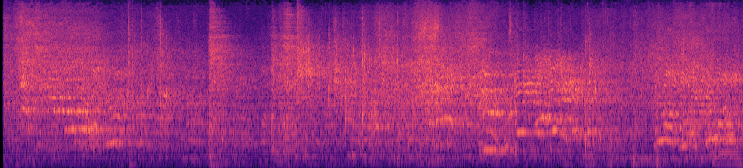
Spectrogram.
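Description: Ice hockey play: indistinct voices calling out across the rink, mixed with sharp knocks of sticks and puck on the ice, a cluster of them a few seconds in.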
